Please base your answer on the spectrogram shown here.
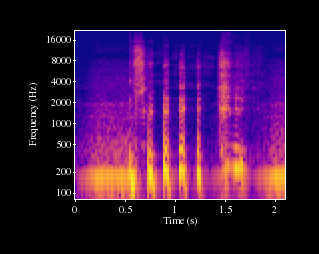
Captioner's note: laughter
